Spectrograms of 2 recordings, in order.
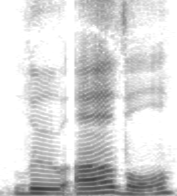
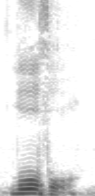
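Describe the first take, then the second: First: The word is said with three syllables. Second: The word is said with two syllables. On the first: "don't just say Louisville with three syllables" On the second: "They actually say Louisville with two"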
